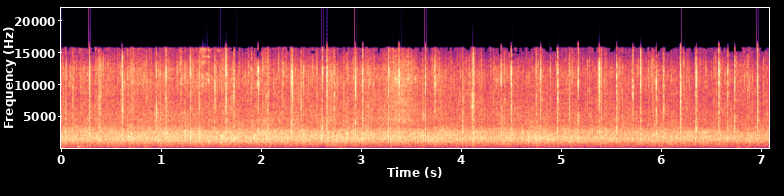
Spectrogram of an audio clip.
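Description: Audience applauding steadily, a dense patter of many hands clapping that begins to ease off near the end.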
